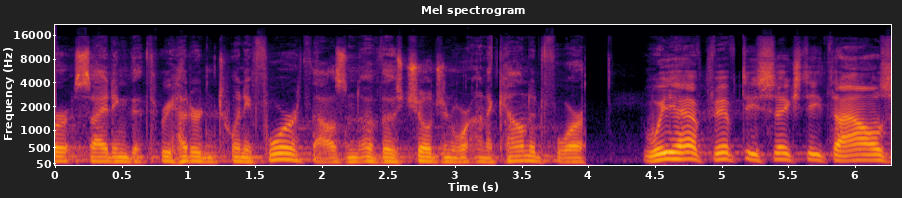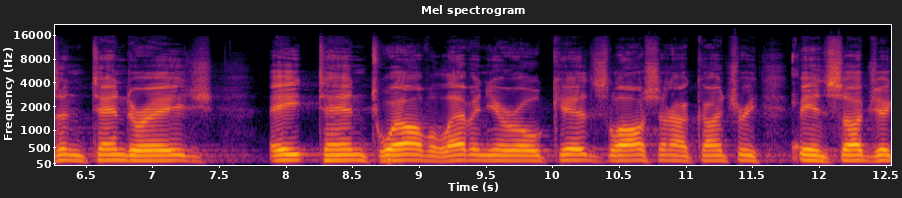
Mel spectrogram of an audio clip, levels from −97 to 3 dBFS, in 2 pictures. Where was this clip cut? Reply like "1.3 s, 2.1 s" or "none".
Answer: 4.0 s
